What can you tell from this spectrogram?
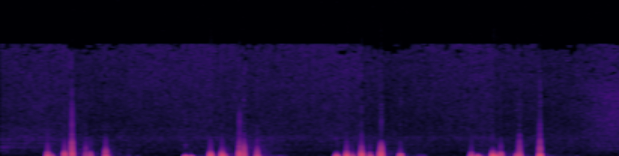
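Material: Cork.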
